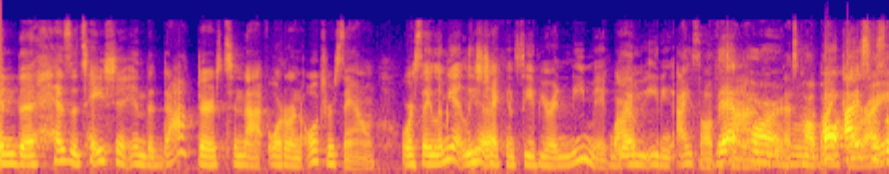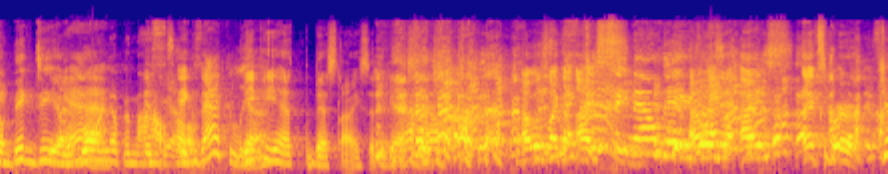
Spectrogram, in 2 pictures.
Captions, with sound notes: And the hesitation in the doctors to not order an ultrasound, or say, "Let me at least check and see if you're in NEMI while you're eating ice-off signs." - That's hard. - That's called bologna. - Ice was a big deal going up in my house. - Exactly. - If he had the best ice in the kitchen. (laughing) - I was like, "I see now, Dave." - I was like, "Expert."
